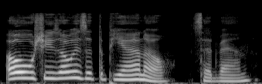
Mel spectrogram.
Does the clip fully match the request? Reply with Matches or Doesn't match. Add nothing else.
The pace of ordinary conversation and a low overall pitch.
Doesn't match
